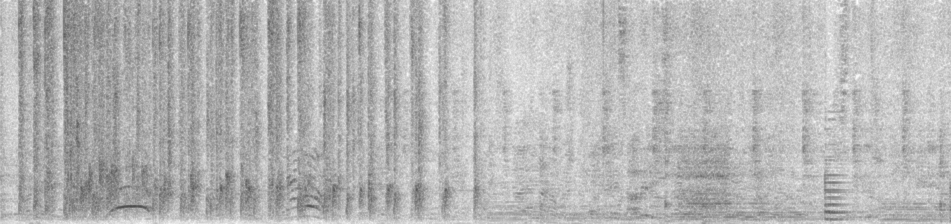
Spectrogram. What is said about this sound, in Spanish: pues te esperamos mientras se prepara. Fuerte aplauso para ver.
